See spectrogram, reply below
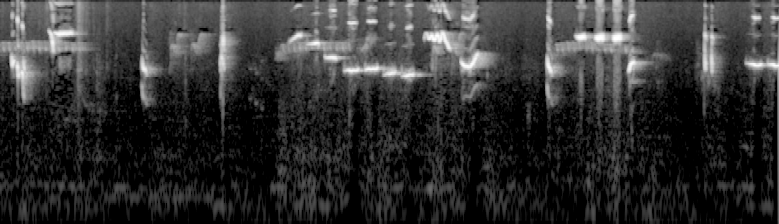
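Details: Song of a tledekan gunung, described as exotic in style with lavish bursts: scattered sharp chirps, then a run of clear whistled notes stepping downward, later quick high chips and a final short whistle, with pauses between phrases.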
